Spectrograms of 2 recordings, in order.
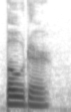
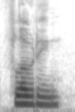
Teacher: long o words with the flap T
